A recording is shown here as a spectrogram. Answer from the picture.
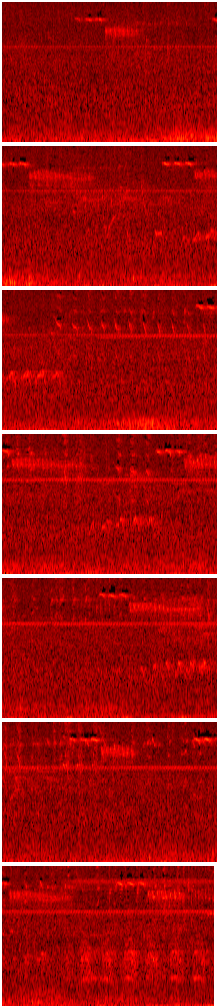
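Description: Birds calling over an even hiss: short high chirps repeating every second or two, and a lower rising call every few seconds. A steady thin high tone runs underneath, and low rumbles come about four and eleven seconds in.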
